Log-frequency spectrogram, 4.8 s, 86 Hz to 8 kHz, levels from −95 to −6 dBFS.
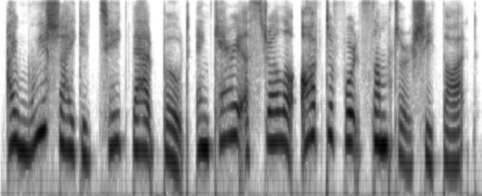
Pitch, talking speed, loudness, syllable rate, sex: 265 Hz, 200 wpm, -20 LUFS, 4.5 syllables/s, female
